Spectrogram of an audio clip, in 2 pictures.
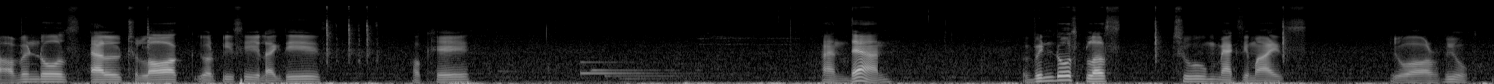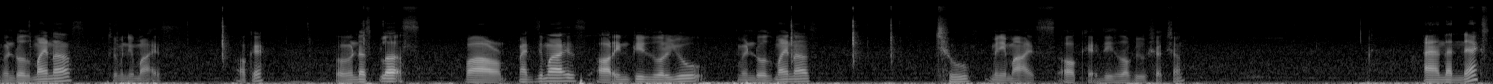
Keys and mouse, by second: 0.8 super+i, 4.4 Escape, 4.9 click, 16.7 0, 26.0 right click, 27.3 click.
